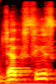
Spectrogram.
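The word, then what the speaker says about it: Xerxes: ठीक है फ्रेंड्स, इसको प्रोनाउंस कैसे करते हैं, जगसीज के नाम से इसको प्रोनाउंस करते हैं।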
